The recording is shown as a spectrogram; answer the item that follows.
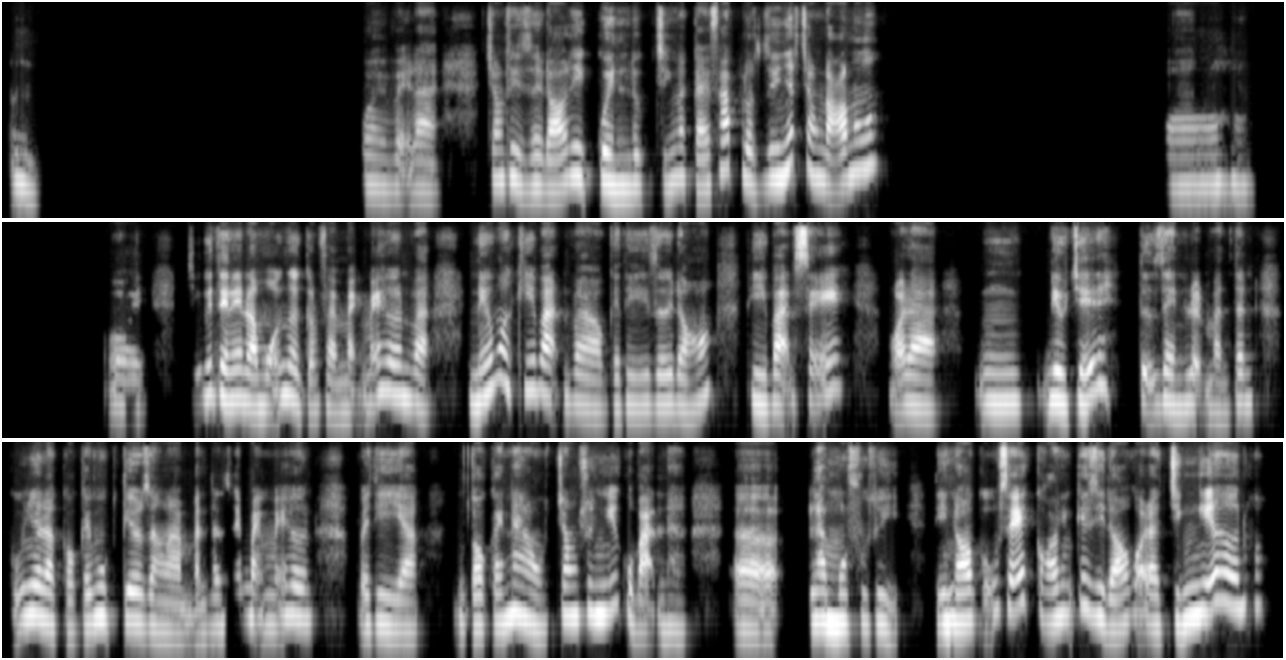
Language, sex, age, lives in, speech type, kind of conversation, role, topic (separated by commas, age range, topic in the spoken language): Vietnamese, female, 20-24, Vietnam, conversation, podcast, host, Bạn có thể kể về thế giới tưởng tượng mà bạn thích trốn vào nhất không?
